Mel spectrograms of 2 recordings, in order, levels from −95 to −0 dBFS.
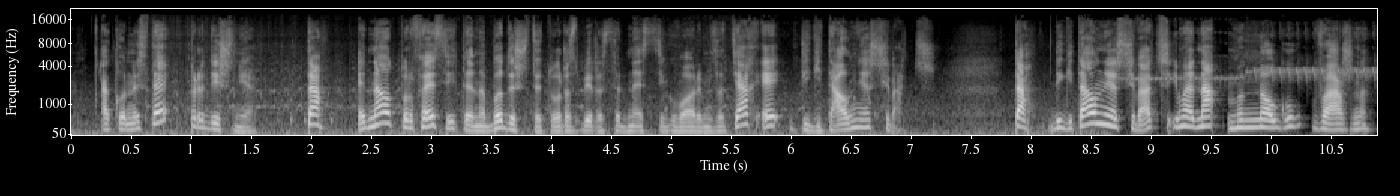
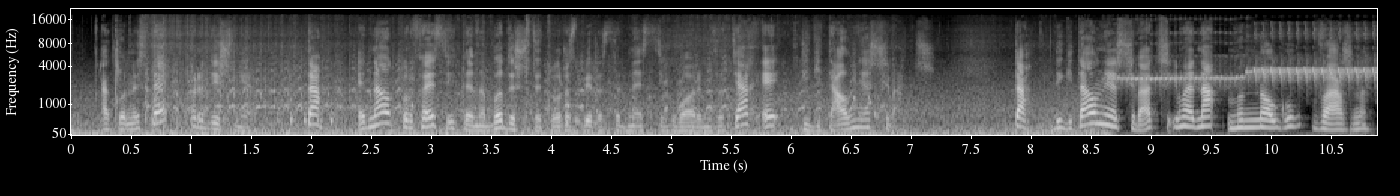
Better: first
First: animal sounds; faint; throughout; 20 dB below the speech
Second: animal sounds; loud; throughout; 6 dB below the speech

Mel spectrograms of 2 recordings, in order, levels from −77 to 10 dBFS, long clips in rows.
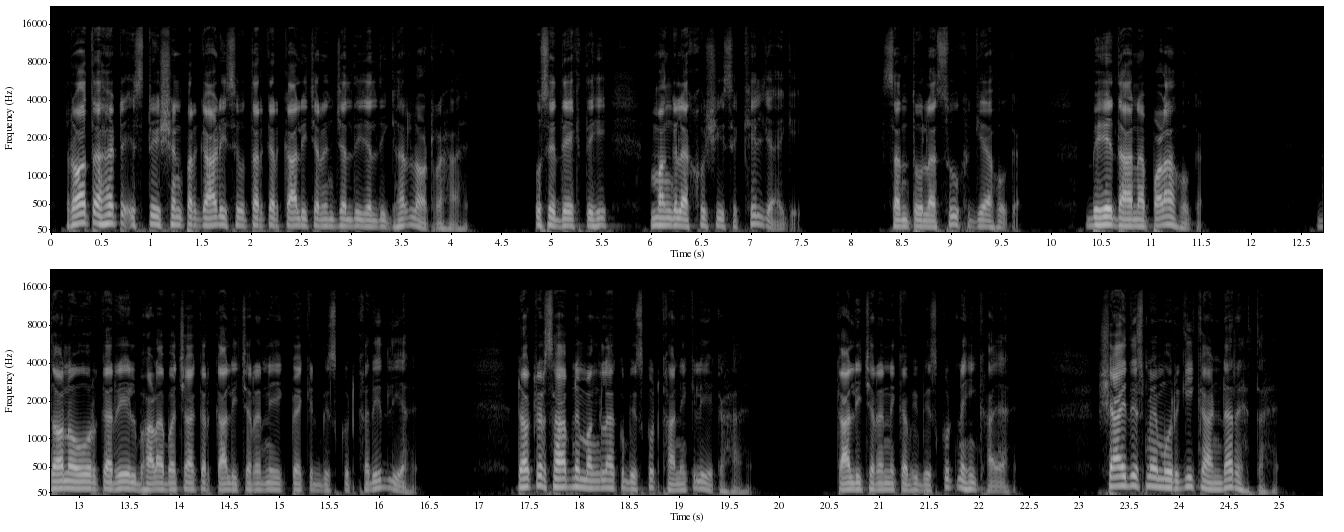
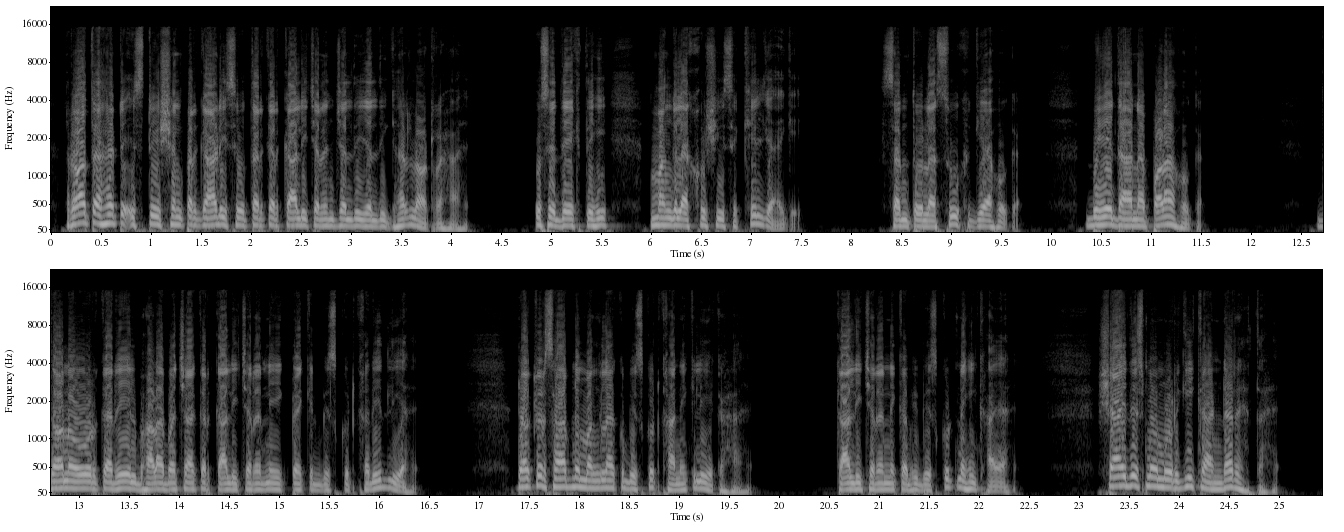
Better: first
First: none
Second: distortion; heavy; 7 dB below the speech

